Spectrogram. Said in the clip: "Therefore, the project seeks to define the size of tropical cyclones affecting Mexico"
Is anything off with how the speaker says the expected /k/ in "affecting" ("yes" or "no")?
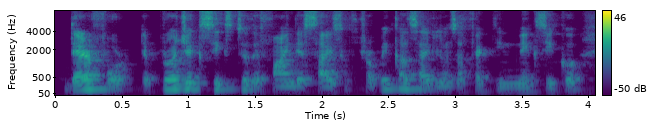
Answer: no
